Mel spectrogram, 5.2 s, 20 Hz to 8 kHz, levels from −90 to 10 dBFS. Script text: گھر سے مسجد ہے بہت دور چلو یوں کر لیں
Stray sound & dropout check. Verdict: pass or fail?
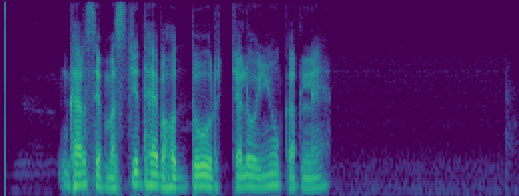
pass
